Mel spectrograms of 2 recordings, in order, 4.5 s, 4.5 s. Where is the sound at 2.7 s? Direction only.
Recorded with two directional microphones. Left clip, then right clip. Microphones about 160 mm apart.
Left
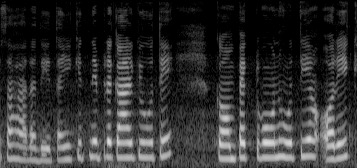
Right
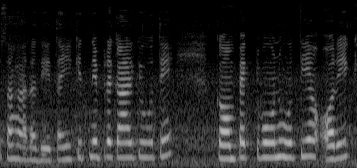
45° left (ahead or behind).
